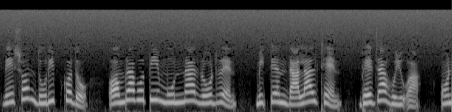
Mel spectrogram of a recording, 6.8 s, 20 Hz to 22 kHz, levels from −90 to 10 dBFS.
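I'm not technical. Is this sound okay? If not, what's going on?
No. A steady, thin hiss runs under the speech from the very start to the very end. This is low bit depth with noise shaping. The sound was stored with very few steps of loudness, which fits about 5 bits. The rounding errors were pushed up toward the highest pitches. So the hiss sounds bright and sharp rather than dull. It is strong, almost as loud as the speech itself.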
